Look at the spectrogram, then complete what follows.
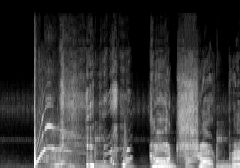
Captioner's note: giggles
